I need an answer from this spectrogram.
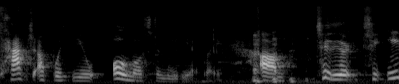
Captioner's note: laughing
